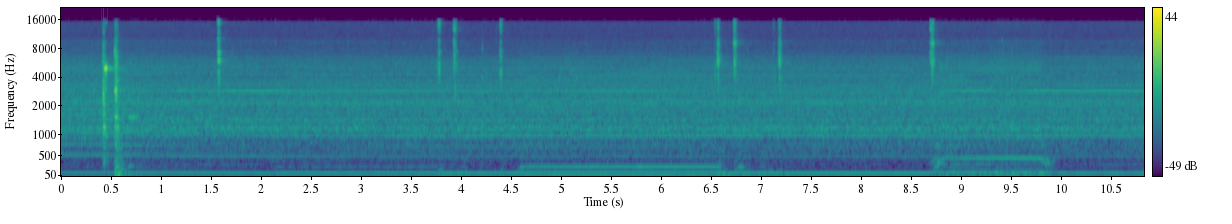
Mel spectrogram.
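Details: Creality Ender 5 Pro on first use: over a low hum, buzzing, wavering Z stepper motor grinding in bursts when the bed is at the top near the extruder or driven past its travel end; fixed by manually rotating the Z axis down.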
